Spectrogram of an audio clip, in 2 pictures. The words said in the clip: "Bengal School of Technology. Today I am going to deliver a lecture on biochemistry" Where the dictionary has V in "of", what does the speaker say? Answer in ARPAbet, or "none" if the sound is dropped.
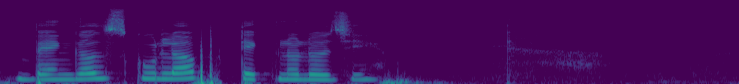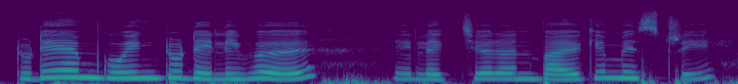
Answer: P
